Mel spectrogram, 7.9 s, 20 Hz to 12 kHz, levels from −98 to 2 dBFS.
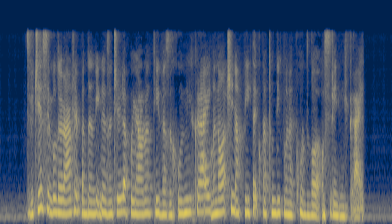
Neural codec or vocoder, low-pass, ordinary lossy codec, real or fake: codec, 16 kHz, 1 kbps, FreqCodec, larger model; 7.2 kHz; none; fake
